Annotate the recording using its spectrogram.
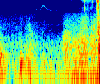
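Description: Faint sounds of a knee-raise drill: one soft tap of a sneaker on a rubber gym floor about half a second in, then faint movement noise.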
